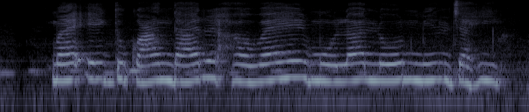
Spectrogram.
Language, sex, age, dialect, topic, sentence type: Chhattisgarhi, female, 18-24, Western/Budati/Khatahi, banking, question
